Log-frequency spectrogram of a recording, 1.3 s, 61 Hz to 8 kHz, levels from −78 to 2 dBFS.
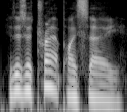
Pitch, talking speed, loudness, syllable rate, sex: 125 Hz, 280 wpm, -16 LUFS, 5.2 syllables/s, male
